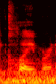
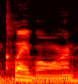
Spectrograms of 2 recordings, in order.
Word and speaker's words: Claiborne: It's funny, and down here you say Claiborne, but if you're in Mississippi, you say Claiborne. You say it, you stress the syllable differently.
